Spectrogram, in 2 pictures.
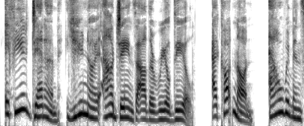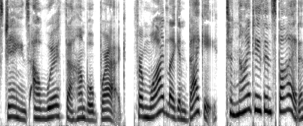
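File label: AU English, Australian English; Cotton On Group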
